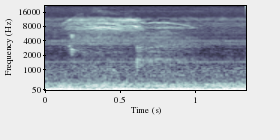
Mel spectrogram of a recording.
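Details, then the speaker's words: 1966 Mustang with 289 stroked to 331, hydraulic roller cam, idle set to about 750 rpm (stalls below 700): low, even V8 idle with a steady choppy throb; a squeak or rattle up front noted separately; lopey cammed idle. "it's got a pretty good chop to it"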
